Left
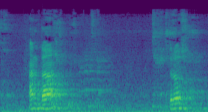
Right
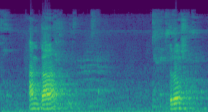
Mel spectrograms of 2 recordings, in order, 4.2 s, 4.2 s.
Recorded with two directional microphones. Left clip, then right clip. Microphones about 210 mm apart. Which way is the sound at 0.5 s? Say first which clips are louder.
Right 5 dB; 20° right (ahead or behind).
